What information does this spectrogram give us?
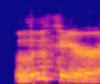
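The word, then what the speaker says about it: luthier: this as well professionally you are a a luier is that how am I saying that right luier absolutely you know people will ask me you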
